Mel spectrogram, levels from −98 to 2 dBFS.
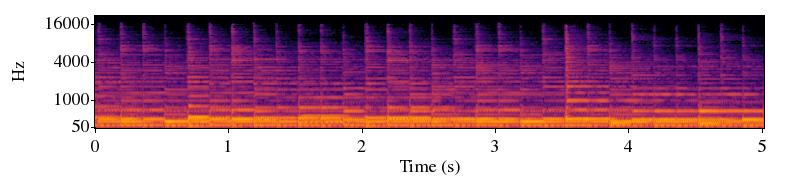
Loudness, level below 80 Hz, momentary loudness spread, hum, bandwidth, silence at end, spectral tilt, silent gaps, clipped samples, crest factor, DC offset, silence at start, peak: -23 LUFS; -52 dBFS; 2 LU; none; 16 kHz; 0 s; -7.5 dB/octave; none; under 0.1%; 12 dB; under 0.1%; 0 s; -10 dBFS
